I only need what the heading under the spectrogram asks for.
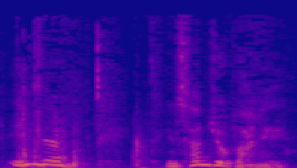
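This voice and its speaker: A man's voice: high-pitched, huge pitch swings, normal speed. An actor playing a cheerful elderly father in a radio drama, hesitant and rambling as he chats. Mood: cheerful, flustered. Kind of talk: naturalistic radio drama acting. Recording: clear background noise, clicks.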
